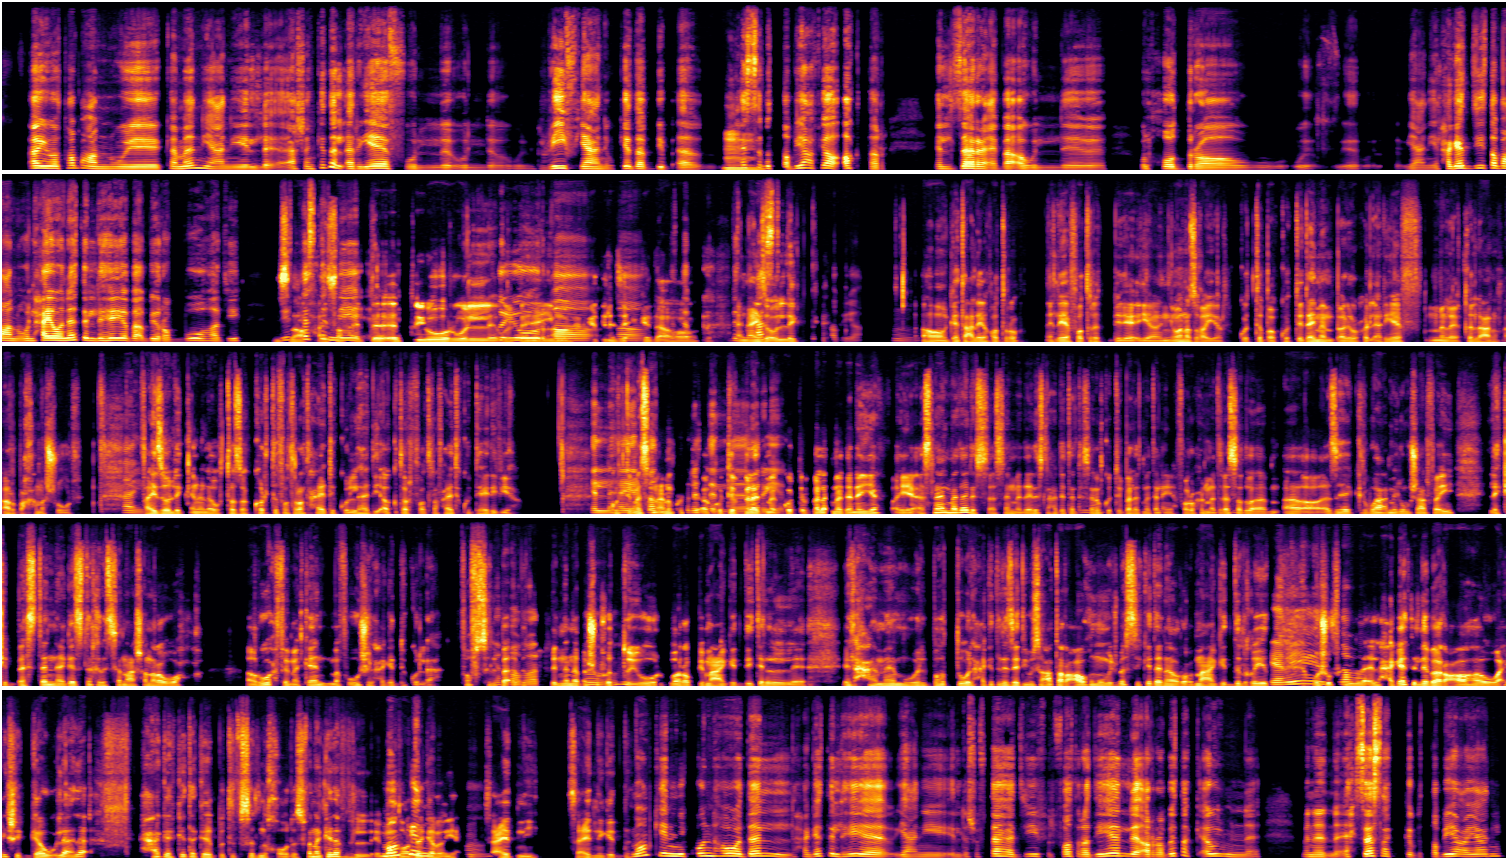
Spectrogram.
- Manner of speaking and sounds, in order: other background noise; tapping
- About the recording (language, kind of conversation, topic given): Arabic, podcast, إيه الحاجات البسيطة اللي بتقرّب الناس من الطبيعة؟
